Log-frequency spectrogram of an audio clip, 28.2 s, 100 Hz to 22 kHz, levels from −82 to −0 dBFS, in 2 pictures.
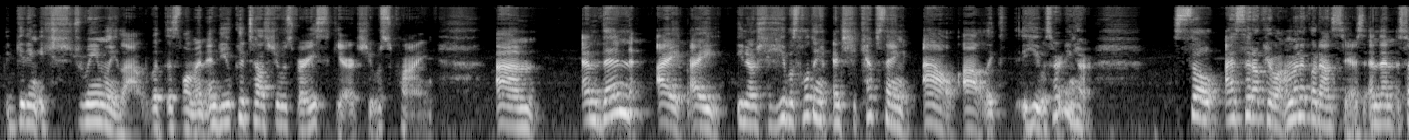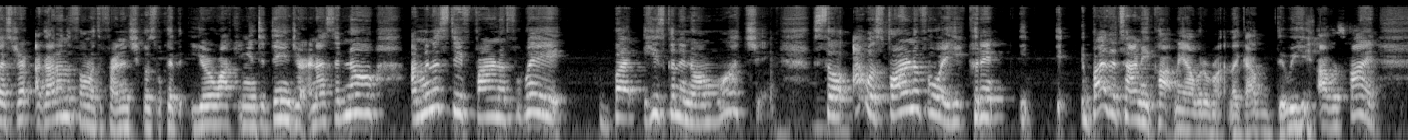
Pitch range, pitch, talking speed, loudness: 190-265 Hz, 225 Hz, 235 wpm, -17 LUFS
